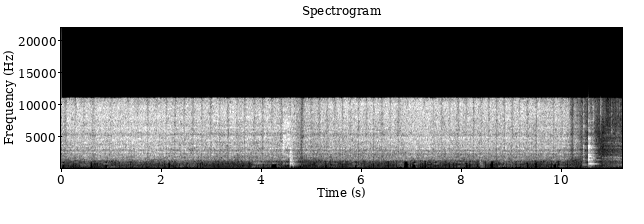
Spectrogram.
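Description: A sharpening stone rasps rapidly back and forth over a metal plate.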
